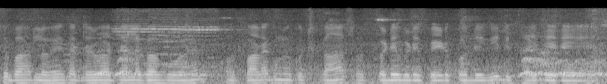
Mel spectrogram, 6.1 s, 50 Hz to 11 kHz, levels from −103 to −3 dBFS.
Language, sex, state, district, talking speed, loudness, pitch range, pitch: Hindi, male, Chhattisgarh, Rajnandgaon, 190 wpm, -26 LUFS, 105-110 Hz, 110 Hz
